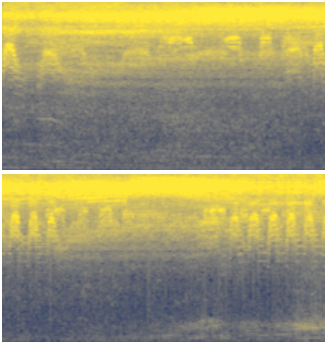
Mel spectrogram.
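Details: Hyalessa maculaticollis, the min-min cicada, singing, sped up twofold for comparison with a bear cicada; a loud, shrill, continuous buzz with rhythmic pulsing swells layered over a faint lower hum.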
